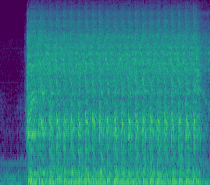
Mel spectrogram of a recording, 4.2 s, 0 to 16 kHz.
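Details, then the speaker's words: 97-ish Acura Integra GSR, unknown build: starter spins the engine steadily at about three compressions a second for three seconds and it never fires; no spark, confirmed with a known-good spark plug. "so we have no spark i just confirmed that by putting a little spark plug in there that i know is good"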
